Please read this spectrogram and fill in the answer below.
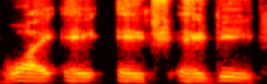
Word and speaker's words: Yahad: Maybe you've been thinking about why we have called our organization the Yahad, Y-A-H-A-D. Better pronounced Yahad, with a little bit of throat there in the H.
